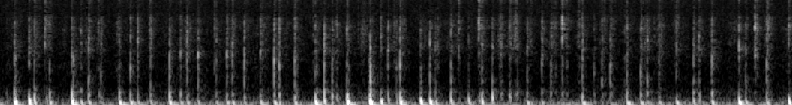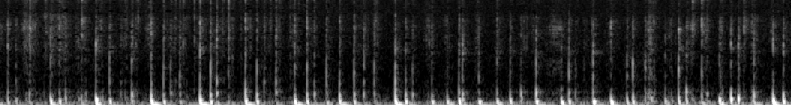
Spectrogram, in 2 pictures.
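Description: Fingernails tap continuously on a styrofoam block, making rapid, dull, hollow thuds. The taps are short and low-pitched, die away almost instantly, and have very little brightness.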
